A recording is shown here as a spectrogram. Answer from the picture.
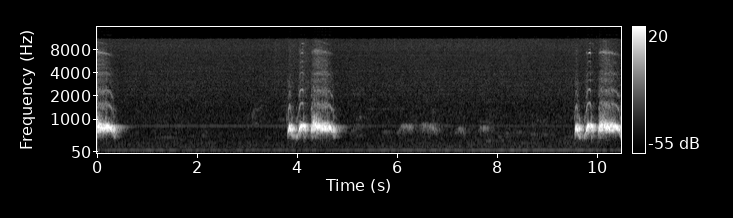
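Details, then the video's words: Female island collared dove cooing sharply with no 'kuk', exciting the male: three loud coo phrases spaced several seconds apart, softer coos between them, constant low hum behind. "Suara derkuku betina mbekur tajam tanpa kuk bikin sang jantan greget"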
